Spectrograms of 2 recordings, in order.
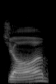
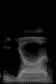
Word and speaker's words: Jan: This is John, but we all know it's Jan pronounced correctly.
